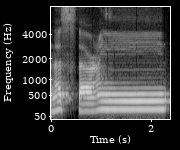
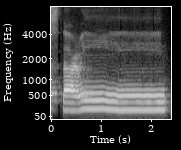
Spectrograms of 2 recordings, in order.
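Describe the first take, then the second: First: The long vowel is held for a moderate length. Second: The long vowel is stretched out far too long. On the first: The speaker calls it right. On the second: The speaker calls it wrong.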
